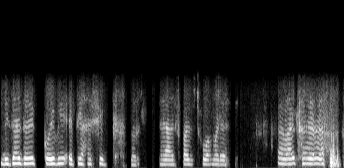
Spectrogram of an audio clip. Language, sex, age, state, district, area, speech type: Gujarati, female, 18-30, Gujarat, Rajkot, urban, conversation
